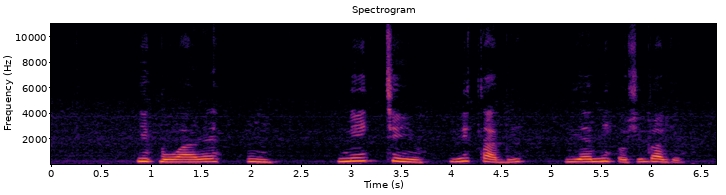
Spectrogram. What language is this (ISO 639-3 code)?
yor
